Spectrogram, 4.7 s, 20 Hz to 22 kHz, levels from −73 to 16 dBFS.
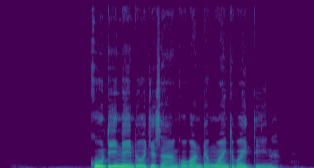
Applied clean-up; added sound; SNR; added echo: none; none; none; none.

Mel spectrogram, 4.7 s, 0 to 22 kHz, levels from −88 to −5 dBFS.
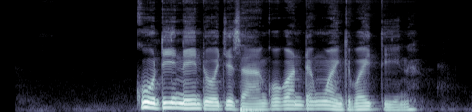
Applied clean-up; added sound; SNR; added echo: none; Bass drum; 18 dB; none.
